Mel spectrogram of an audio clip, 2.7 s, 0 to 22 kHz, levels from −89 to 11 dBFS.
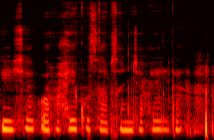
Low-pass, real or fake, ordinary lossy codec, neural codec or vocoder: none; real; none; none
